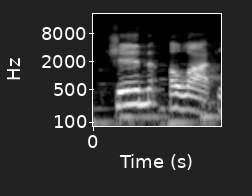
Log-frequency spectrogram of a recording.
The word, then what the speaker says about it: Gignile: The easiest way to remember it is gin a lot. Like, I drink gin a lot, but I don't.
